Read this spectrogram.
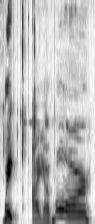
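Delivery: sudden gasp, then high and drawn out; gasp of surprise. A narrator's reading. Child eager to add more.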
